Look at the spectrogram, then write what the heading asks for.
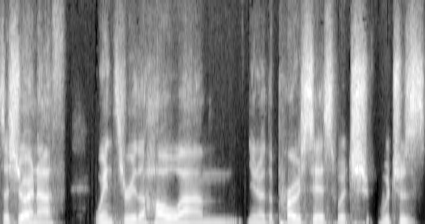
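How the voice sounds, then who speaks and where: With a New Zealand accent, a man speaks at a fairly low pitch with ordinary pitch variation, recorded dry and close with no echo against a quiet background. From New Zealand, Gisborne. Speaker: online entrepreneur. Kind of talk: interview. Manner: casual.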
